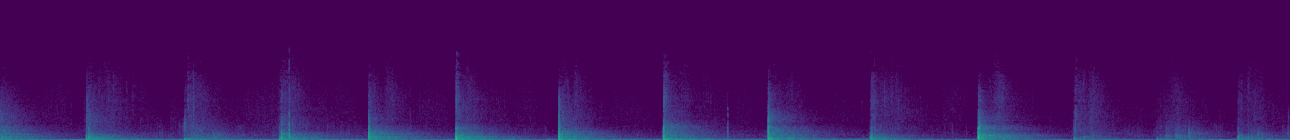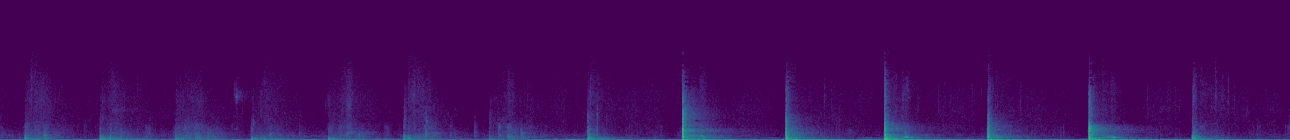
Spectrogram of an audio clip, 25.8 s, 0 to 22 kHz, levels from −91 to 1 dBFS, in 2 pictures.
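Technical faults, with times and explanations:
20.83–20.85 s, corrupt frame concealed: one frame, about 24 ms, was damaged. The decoder caught damaged data and masked it, which fits a single bad frame.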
